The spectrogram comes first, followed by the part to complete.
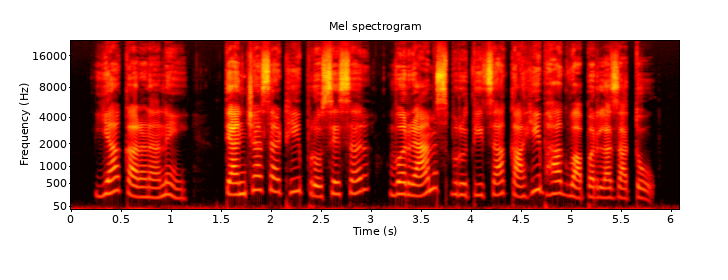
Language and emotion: Marathi, neutral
